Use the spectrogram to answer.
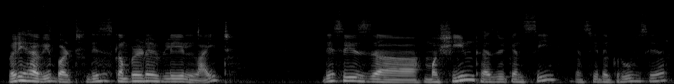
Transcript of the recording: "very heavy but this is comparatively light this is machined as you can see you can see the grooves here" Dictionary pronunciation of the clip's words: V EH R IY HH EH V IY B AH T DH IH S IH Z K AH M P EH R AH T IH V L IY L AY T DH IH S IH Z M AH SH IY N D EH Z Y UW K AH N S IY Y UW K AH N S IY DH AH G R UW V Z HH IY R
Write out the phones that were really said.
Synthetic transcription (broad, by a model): V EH R IY HH EH V IY B AH T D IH S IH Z K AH M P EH R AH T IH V L IY L AY T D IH S IH Z M AH SH IY N D EH Z Y UW K AH N S IY Y UW K AH N S IY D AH G R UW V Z HH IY R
